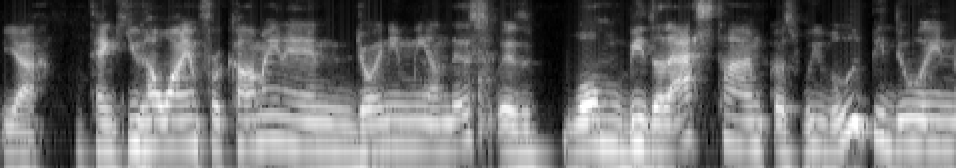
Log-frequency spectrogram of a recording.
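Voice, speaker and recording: In a normal speaking voice, the speaker talks at a moderate pace with fairly even intonation on a very clean recording with a silent background. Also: man. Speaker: YouTube reaction channel host. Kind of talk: casual chat.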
